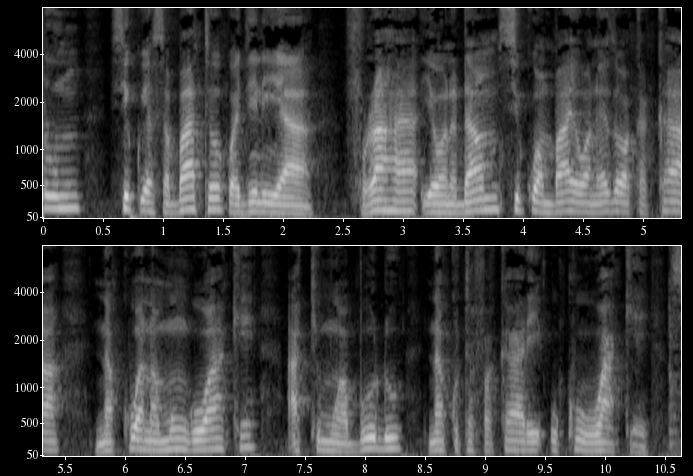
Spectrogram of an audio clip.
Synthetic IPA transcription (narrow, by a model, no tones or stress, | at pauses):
lumu | sikujasaɓatɔkwaʄilija | fuɾaɦajawanaɗamusikuambajɔwanawɛzawakakaː | nakuwanamuŋɡuwakɛ | a̰kimuaɓuɗunakutafakaɾiukuːwakɛ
